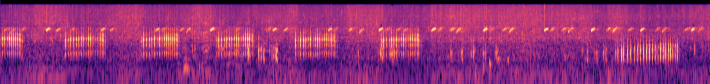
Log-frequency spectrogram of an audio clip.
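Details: Guttural toad, also called African common toad, on safari in Hazyview, giving long pulsed snoring calls about a second each, repeated every one to two seconds, with short high chirps ticking steadily above.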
